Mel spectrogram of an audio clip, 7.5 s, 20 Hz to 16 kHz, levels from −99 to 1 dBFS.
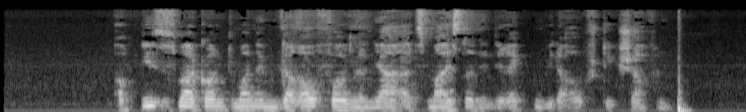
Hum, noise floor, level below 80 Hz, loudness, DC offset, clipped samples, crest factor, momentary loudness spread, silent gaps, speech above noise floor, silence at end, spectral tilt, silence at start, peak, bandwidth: none; -64 dBFS; -46 dBFS; -23 LUFS; under 0.1%; under 0.1%; 22 dB; 13 LU; none; 41 dB; 0.55 s; -4.5 dB/octave; 1.15 s; -2 dBFS; 11.5 kHz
